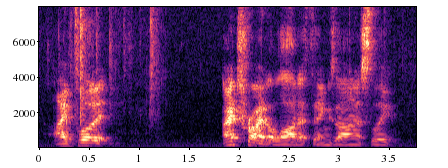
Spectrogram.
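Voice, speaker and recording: There is noticeable background noise as a man speaks. His intonation is lively and his pace moderate. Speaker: camera reviewer. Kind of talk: casual vlog.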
